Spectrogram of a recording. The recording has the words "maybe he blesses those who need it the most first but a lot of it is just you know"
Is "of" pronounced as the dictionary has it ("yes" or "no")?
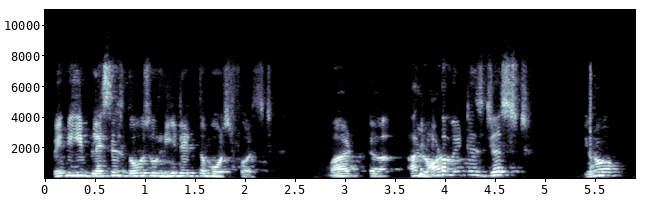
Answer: yes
